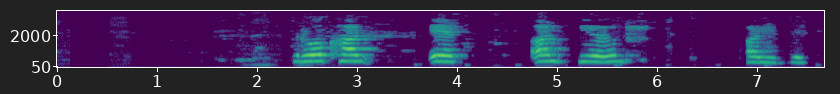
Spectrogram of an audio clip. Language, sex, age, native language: Icelandic, female, 8, Icelandic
